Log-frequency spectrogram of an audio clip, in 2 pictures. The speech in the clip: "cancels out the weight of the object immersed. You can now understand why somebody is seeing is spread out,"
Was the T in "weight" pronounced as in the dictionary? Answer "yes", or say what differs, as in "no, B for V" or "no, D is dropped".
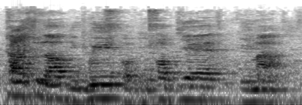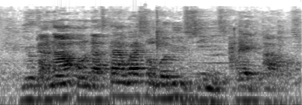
no, T is dropped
